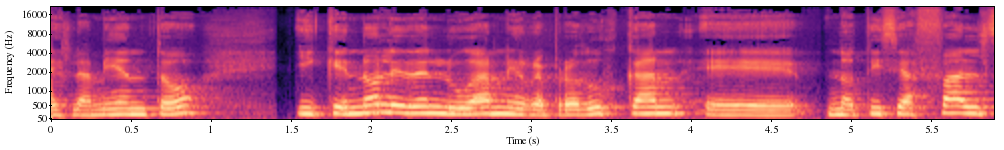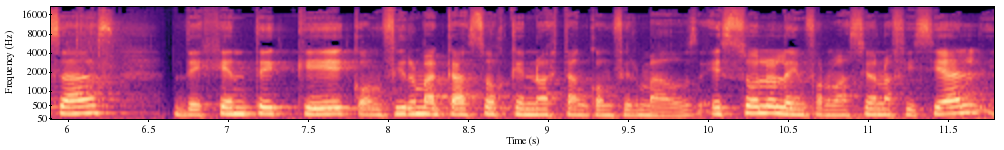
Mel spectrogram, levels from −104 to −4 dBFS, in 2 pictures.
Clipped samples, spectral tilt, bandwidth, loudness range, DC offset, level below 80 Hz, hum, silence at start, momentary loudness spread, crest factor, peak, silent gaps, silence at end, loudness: under 0.1%; -5 dB/octave; over 20 kHz; 2 LU; under 0.1%; -48 dBFS; none; 0 s; 9 LU; 14 dB; -2 dBFS; none; 0 s; -16 LUFS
